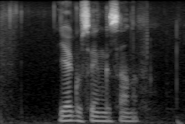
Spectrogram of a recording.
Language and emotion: Russian, neutral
